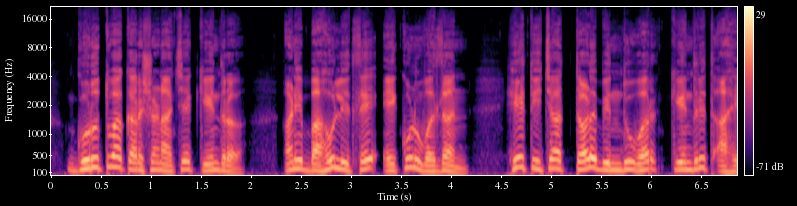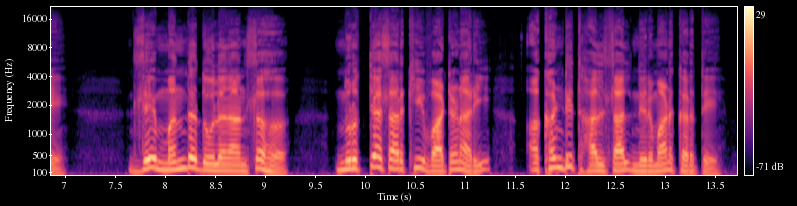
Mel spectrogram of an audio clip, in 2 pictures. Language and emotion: Marathi, neutral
